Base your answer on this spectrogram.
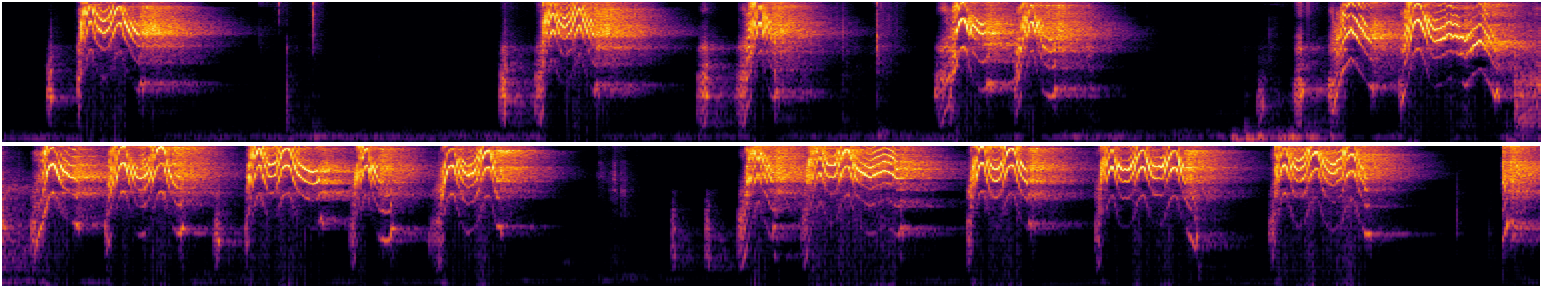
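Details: Indian palm civet in India calling at night. Repeated sharp hissing spits, sparse at first, then coming faster in a dense run of short harsh bursts roughly every half second, with a low hum early on.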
